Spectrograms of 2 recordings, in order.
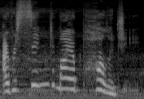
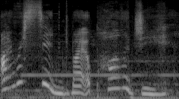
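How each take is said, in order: First: It sounds clipped and almost military, ending abruptly. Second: It sounds girly, like a Valley Girl.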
